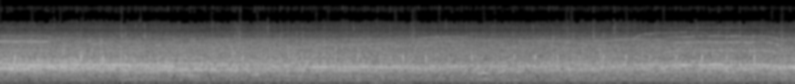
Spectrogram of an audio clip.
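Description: A large crowd cheers loudly and steadily at a concert.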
